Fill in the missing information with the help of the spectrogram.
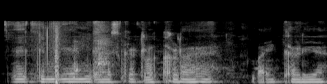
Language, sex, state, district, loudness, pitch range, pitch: Hindi, male, Bihar, West Champaran, -23 LUFS, 115-125 Hz, 120 Hz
